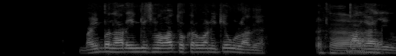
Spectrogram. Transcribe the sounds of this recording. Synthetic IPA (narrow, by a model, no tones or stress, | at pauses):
bʱaibənd̪ʱaɾaɪ̃ŋɡliʃ̬mãʋaːt̪okəɾʋanikeʋũlaɡja | paɡʱad͡ʒi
